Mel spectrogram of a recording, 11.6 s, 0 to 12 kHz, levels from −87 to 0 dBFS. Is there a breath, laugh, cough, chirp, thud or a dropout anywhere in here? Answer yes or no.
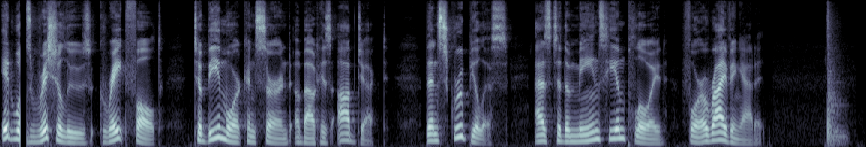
yes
